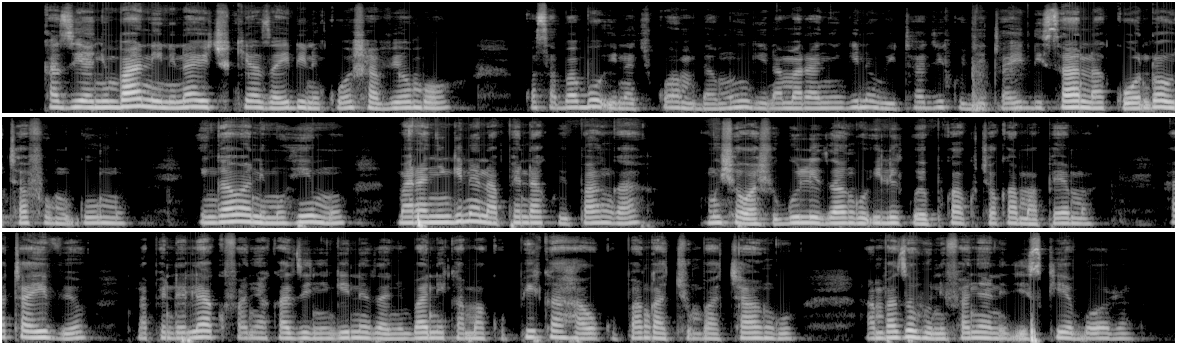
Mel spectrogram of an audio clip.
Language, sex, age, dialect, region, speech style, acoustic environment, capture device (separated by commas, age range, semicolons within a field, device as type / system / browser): Swahili, female, 25-34, Kenya - Nairobi Sheng-influenced, Kenya, relaxed, silence, mobile / Linux / Chrome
